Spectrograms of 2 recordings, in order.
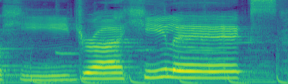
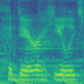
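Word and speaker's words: Hedera helix: of like similar to when I try to grow hedra helix or what I would call for my newer um viewers the correct way to say it is hadera Helix which is in English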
